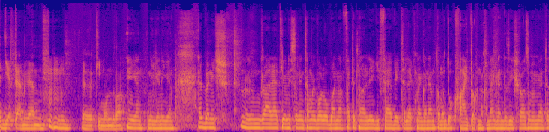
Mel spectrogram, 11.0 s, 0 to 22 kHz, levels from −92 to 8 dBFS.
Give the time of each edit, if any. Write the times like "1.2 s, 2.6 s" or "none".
2.9 s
